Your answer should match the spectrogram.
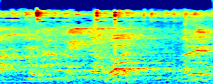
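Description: Table tennis ball knocked back and forth in a rally, a few sharp clicks of ball on paddle and table, over people talking in a large hall.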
